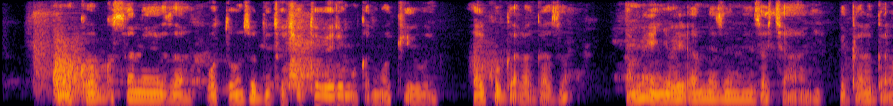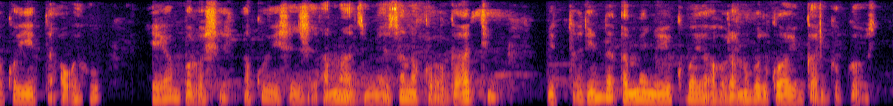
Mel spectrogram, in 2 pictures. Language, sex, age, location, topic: Kinyarwanda, male, 18-24, Kigali, health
